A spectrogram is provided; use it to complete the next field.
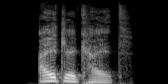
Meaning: vanity
- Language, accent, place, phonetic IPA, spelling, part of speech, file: German, Germany, Berlin, [ˈaɪ̯tl̩kaɪ̯t], Eitelkeit, noun, De-Eitelkeit.ogg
